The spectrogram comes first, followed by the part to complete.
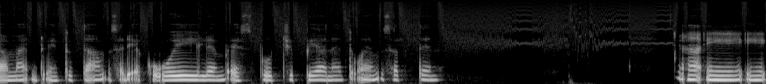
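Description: Converter idle tones run through the whole speech clip. The delta-sigma converter was working without dither. With small input it settled into repeating bit patterns, and those patterns produced a tone. Here the tone sits around 3 kHz, about 33 dB below the signal. It comes through as a faint, thin whistle in the pauses. Under quieter passages it turns into a grainy hiss. Its pitch follows the input's offset rather than the speech itself.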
